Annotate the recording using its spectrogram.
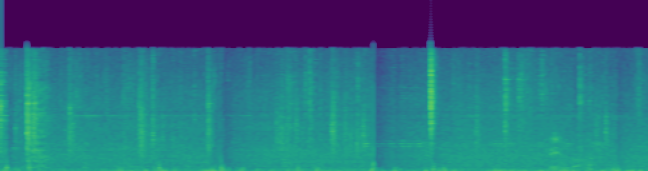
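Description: Wind buffeting the microphone in a loud, uneven low rumble, with faint voices and a few sharp clicks.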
